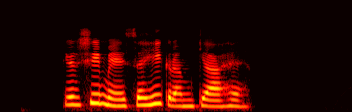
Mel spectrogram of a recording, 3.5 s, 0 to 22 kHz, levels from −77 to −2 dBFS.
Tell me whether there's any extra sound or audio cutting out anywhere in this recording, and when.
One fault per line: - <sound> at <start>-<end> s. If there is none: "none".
none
